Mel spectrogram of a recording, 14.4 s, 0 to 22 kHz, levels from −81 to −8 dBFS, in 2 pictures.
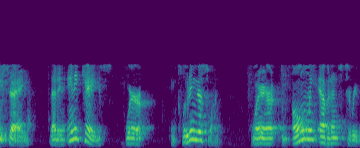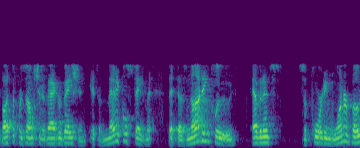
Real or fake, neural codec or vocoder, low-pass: fake; vocoder, 44.1 kHz, 80 mel bands, Vocos; 3.6 kHz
